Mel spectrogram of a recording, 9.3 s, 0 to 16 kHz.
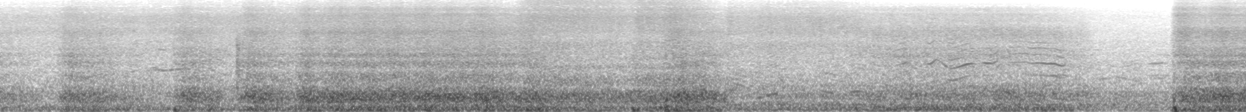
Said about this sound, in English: This is hot air, or the gas jets used to heat the air that lifted the hot air balloons off the ground at the 2018 Kentucky Derby Festival Great Balloon Race.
